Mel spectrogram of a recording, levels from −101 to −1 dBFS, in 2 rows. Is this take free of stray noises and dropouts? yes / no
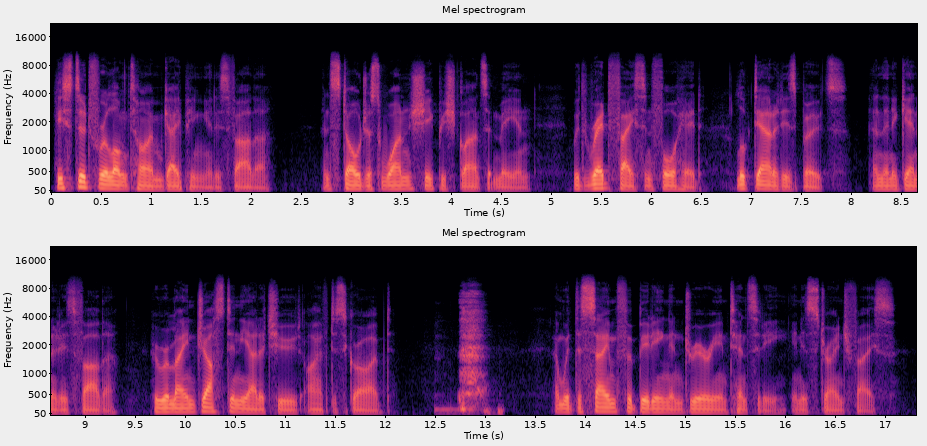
no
